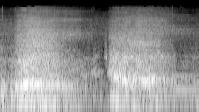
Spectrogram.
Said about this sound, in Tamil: ஆ இது என்ன சத்தம் காட்டு மிருகங்கள் ஒன்றோடொன்று இறைக்காக போட்டியிட்டு கொள்ளும் சத்தம்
